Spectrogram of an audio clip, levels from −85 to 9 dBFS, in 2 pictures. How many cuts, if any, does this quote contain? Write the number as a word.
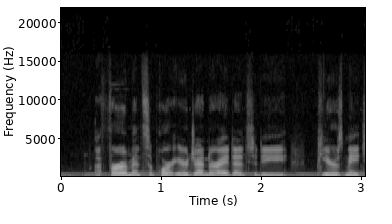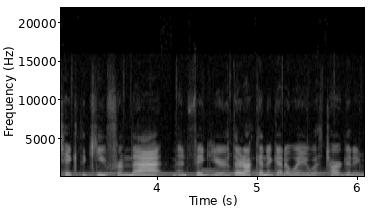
two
